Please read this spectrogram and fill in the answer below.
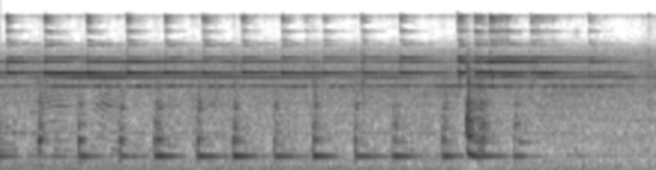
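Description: Tibetan ritual hand drum (damaru) rattled in a quick, even rhythm of about four beats a second, with a ritual hand bell (drilbu) ringing over it and struck again about three seconds in. Both fade near the end.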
